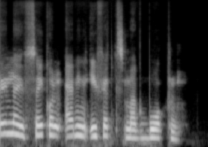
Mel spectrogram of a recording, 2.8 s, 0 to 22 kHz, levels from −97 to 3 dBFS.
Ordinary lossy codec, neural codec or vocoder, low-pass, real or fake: none; codec, 44.1 kHz, 2.6 kbps, DAC; none; fake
